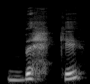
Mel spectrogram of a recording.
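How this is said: It is said in a Lebanese accent. "in Lebanese"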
